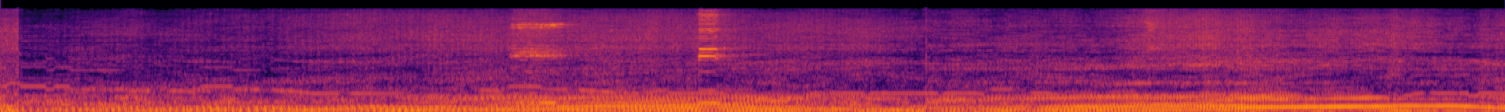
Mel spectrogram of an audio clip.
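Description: KTM Duke's single-cylinder engine running under the rider, its pitch rising as the bike accelerates, easing off about four seconds in, then climbing again and dropping at a gear change near the end.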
